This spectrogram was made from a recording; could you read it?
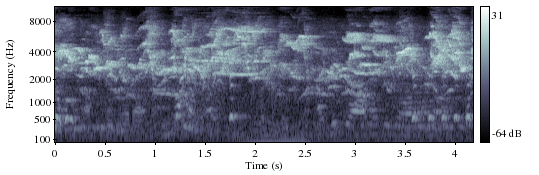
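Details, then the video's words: Oriental magpie-robin (kacer) in Palangkaraya, Central Kalimantan, singing a nonstop medley of sharp whistles, trills and scratchy twitters that shift quickly in pitch, over a quiet murmur of voices. "PENAMPILAN APIK KACER"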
